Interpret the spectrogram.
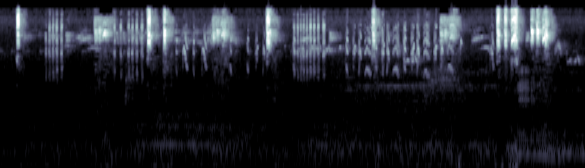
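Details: A noisy throng of small birds, trading sharp clicks and buzzy, high chatter in irregular bursts, with a faint low hum underneath.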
